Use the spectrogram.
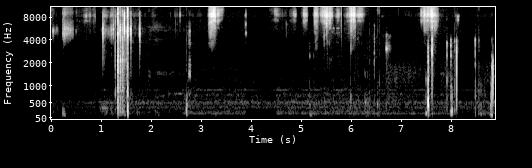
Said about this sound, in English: Let me just plug in my phone. It's almost dying here.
